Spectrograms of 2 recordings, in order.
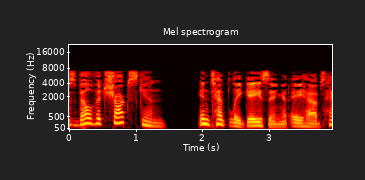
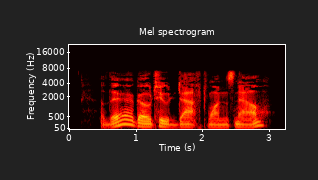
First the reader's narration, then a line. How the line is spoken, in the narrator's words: muttered the old Manxman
